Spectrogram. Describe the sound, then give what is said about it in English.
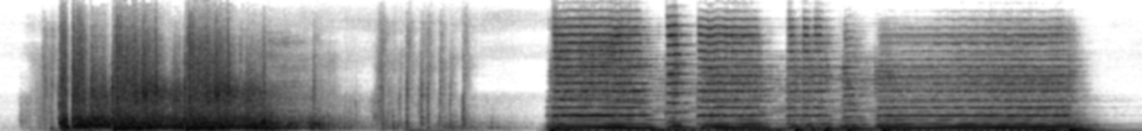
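Gunshots in an old-time radio drama where a marshal confronts an outlaw: a loud, noisy burst with several sharp cracking reports, then an abrupt switch to loud, dramatic orchestral music that runs to the end. “I heard the shots, Matt. I see Clegg still lying there.”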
